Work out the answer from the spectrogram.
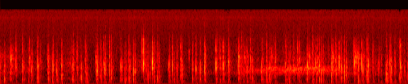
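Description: Horses' hooves clip-clop in a steady, even rhythm as riders ride over toward a hackberry tree, with many crisp hoof beats continuing for about eight seconds.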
